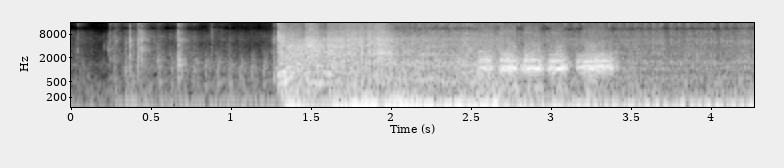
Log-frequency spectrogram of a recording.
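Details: Chevy van after fuel injector O-ring work for suspected gas flooding of the engine: brief crank, then catches at once and settles into a steady, even idle with no stumble; normal clean start.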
